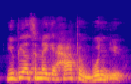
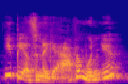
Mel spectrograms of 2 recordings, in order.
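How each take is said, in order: First: WOULDN'T YOU falling at the end; quick line, dropping YOU as a command; command tag. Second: WOULDN'T YOU rising at the end; quick line, lifting YOU into a question; question tag. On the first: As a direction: tell them, downward on WOULDN'T YOU. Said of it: "a command". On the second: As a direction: ask for agreement, upward on WOULDN'T YOU. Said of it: "Do you see the difference". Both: Shown as a demonstration.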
